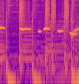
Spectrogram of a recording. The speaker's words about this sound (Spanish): La canción del silbidito.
